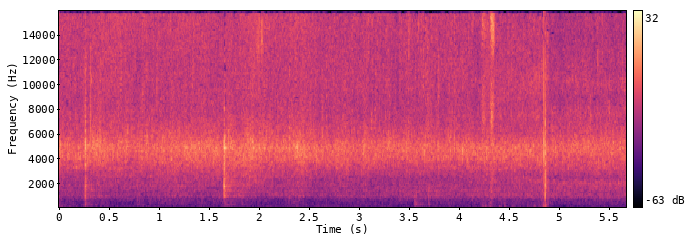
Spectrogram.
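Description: Chicken in thick masala sizzling in a nonstick kadai as a spatula stirs it, the cooking water fully dried off so it fries in the oil. A few sharp taps of the spatula on the pan, the loudest near the end.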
